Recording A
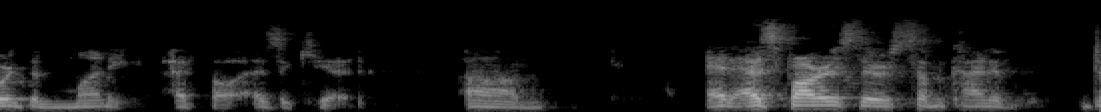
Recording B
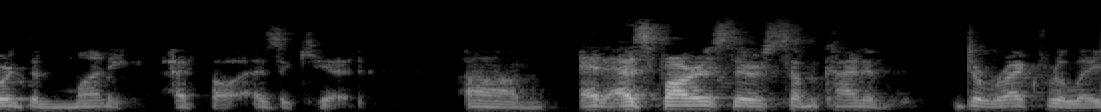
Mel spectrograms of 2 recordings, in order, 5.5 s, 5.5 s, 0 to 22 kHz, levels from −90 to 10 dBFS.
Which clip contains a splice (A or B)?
B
